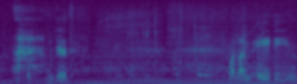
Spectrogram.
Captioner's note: laughs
